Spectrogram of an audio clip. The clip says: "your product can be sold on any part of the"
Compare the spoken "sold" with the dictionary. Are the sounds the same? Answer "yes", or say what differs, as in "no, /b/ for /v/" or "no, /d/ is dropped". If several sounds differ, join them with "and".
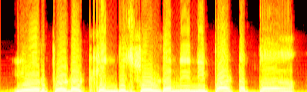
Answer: yes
